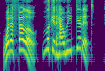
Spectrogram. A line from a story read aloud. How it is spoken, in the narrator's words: Stalin would always shout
